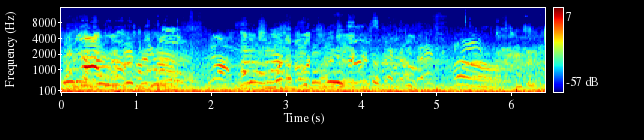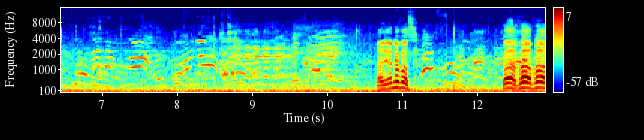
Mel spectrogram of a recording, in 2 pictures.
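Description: Young children shout and chatter outdoors.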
